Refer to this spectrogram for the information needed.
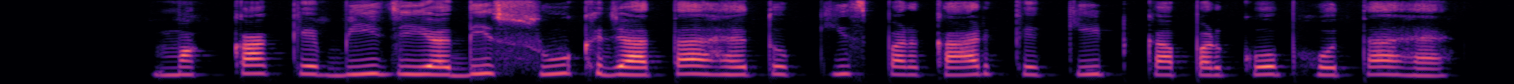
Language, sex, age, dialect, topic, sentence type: Magahi, female, 41-45, Southern, agriculture, question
